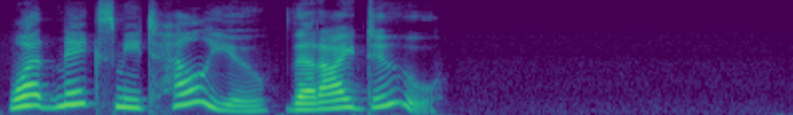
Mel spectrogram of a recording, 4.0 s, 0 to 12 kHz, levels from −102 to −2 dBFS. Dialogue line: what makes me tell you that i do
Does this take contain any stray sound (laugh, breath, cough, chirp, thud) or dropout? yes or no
no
